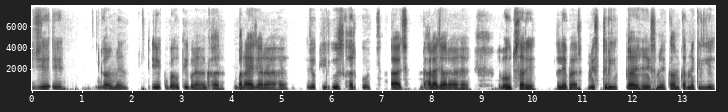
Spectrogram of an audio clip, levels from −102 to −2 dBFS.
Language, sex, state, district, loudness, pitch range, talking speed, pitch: Hindi, male, Bihar, Araria, -21 LUFS, 110-120 Hz, 145 wpm, 115 Hz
